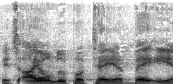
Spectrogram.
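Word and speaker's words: Aiolupotea-Pei: Kind of sounds like potato baby, and it's Iolupo Teabei, and it's with a P, but it's actually pronounced like a B.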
